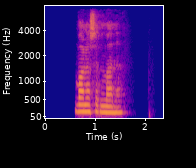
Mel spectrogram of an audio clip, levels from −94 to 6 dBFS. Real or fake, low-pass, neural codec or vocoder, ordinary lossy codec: fake; 7.2 kHz; codec, 16 kHz, 4 kbps, FreqCodec, larger model; MP3, 64 kbps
